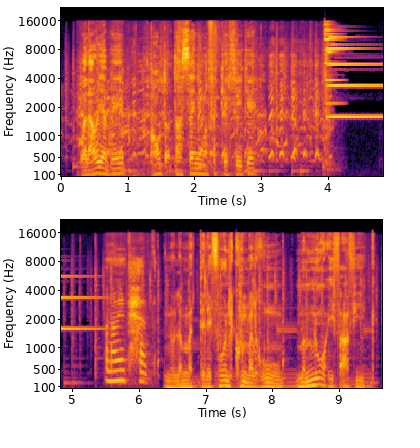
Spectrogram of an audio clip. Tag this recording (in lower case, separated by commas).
speech, music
